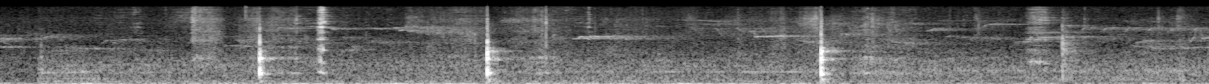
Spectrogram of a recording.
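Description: A knife chops sharply against a wooden board.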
